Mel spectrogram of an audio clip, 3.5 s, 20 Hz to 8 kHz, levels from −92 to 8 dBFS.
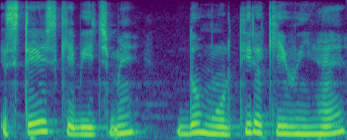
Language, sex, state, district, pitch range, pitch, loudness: Hindi, male, Madhya Pradesh, Bhopal, 160-195 Hz, 175 Hz, -13 LUFS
